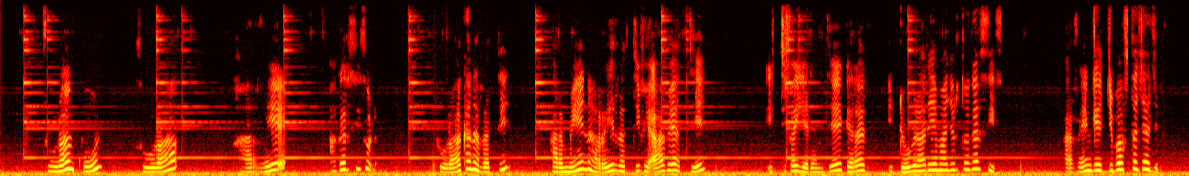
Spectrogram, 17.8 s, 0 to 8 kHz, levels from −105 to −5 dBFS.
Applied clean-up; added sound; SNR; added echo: none; Boat, Water vehicle; 8 dB; none.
